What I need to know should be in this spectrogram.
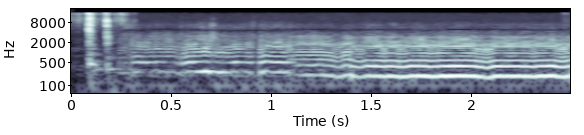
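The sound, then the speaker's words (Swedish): A large bumblebee queen buzzing in a loud, steady drone that holds an even pitch throughout, following a few brief clicks at the start. “Det är alltså den 2 augusti 1975 och jag har fått en stor humlehona.”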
